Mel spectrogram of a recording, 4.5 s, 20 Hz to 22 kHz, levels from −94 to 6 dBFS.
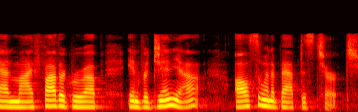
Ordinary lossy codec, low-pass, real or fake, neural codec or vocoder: MP3, 48 kbps; 7.2 kHz; real; none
